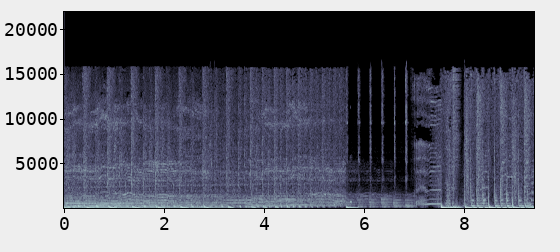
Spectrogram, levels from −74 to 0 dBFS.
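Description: At 2.90 to 2.95 s and again at 5.72 to 5.74 s a corrupt frame was decoded. Damaged bits in the compressed stream were played back as if valid, so misread gains and codes placed energy at the wrong frequencies for roughly a couple of frames each time. Both are heard as short, abrupt chirp-like bursts unrelated to the surrounding sound. The first is louder, peaking near -10 dBFS, and the second is a little quieter.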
